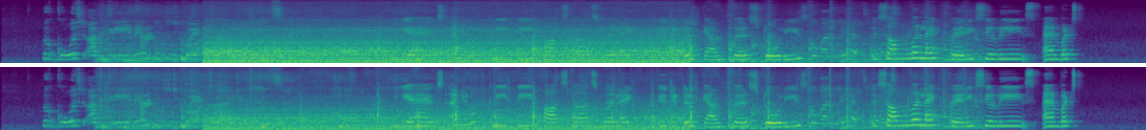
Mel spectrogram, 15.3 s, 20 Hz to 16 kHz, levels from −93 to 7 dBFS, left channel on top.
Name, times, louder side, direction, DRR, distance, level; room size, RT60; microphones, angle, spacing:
voice 1, 0.6-3.8, right 1 dB, 5° right, 1.0 m, -31 dB
sound 1, 1.3-13.1, right 2 dB, 80° right, 1.3 m, -28 dB
sound 2, 2.7-9.2, left 4 dB, 65° left, 0.5 m, -19 dB
voice 2, 5.2-10.8 11.5-14.3, right 2 dB, 40° right, 1.0 m, -22 dB
16.5 x 7.1 x 2.7 m
head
